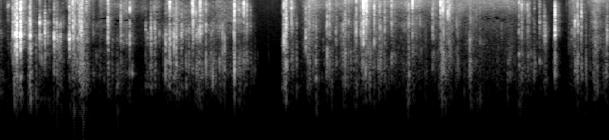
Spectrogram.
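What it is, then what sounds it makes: Glossy magazine paper being crumpled and smoothed. Crumpled pages of an open glossy paper magazine are smoothed flat and rubbed with the fingertips and palm. A dense run of bright, dry crinkles and crackles carries on, with a brief silent pause before the rustling resumes.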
